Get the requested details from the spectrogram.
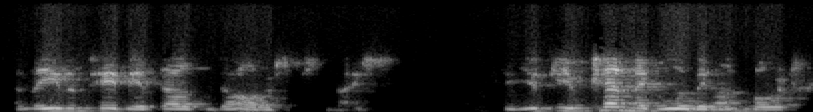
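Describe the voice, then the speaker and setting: A woman talks at a moderate pace with ordinary pitch variation. Her pitch sits fairly low. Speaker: poet. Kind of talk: poetry reading. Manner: sarcastic tone.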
